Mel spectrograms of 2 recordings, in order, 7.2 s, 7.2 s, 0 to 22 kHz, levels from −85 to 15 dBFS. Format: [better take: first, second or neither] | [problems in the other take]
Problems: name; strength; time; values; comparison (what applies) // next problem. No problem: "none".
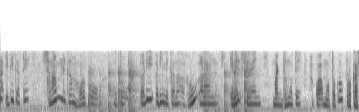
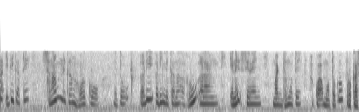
second | background sound (Knock); 8 dB below the speech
